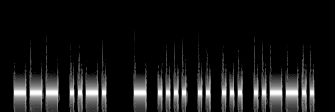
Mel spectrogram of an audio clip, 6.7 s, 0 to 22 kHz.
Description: Morse code, heard as a keyed tone, about 15 wpm, 700 Hz. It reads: OF THIS?
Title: Sentences from Top 1000 Words - Review Part 6 - 15wpm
